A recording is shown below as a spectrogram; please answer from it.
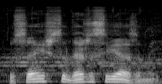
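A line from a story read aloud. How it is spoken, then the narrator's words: Quiet, unaccented. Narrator (Russian): сказал он без акцента, тихо, на общем языке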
